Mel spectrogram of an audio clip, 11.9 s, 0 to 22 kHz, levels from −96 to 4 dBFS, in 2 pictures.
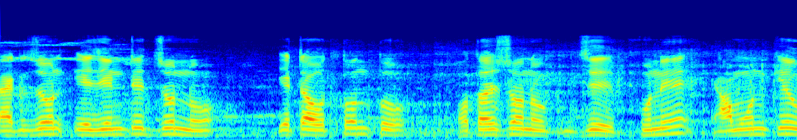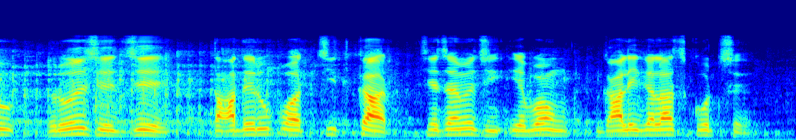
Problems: constant background noise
